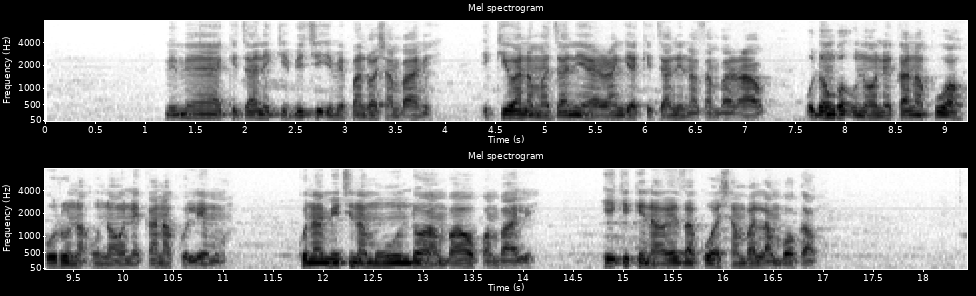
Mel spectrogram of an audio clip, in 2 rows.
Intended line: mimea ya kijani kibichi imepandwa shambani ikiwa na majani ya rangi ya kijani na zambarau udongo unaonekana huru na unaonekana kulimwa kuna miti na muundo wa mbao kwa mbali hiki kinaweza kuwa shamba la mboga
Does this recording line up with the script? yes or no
no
